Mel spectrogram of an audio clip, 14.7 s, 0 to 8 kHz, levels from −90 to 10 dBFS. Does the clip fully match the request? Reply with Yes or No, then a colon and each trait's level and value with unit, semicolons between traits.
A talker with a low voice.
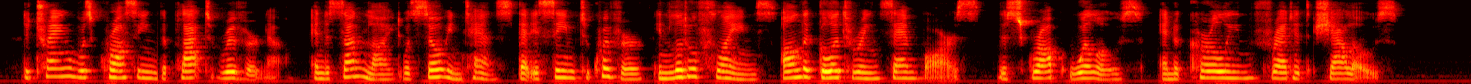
No: high, 220 Hz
